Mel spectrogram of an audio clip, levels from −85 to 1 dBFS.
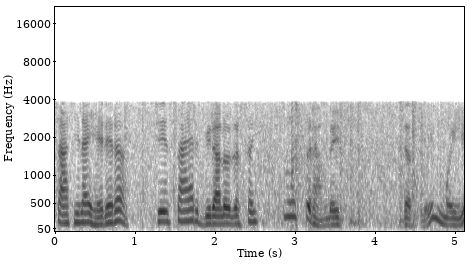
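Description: From start to finish, the speech has the sound of the iLBC codec. Nothing above 4 kHz comes through, so the top end is cut off and sibilants lose their hiss. Each short frame is coded on its own, without help from the one before. The damage is plainly audible: a rough, slightly synthetic buzz on the voice. The texture fits 20 ms frames at around 15 kbps. Room noise sits about 16 dB below the speech and picks up the same grainy edge.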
